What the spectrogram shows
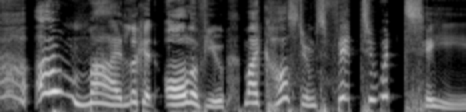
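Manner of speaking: loud character voice swooping up high. Narrating a pony story as she sees all her friends, in Rarity's voice. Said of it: "I like Rarity more every time you do her voice".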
